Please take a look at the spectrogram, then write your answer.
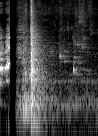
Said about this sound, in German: Das war eine Klospülung.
